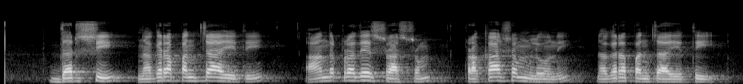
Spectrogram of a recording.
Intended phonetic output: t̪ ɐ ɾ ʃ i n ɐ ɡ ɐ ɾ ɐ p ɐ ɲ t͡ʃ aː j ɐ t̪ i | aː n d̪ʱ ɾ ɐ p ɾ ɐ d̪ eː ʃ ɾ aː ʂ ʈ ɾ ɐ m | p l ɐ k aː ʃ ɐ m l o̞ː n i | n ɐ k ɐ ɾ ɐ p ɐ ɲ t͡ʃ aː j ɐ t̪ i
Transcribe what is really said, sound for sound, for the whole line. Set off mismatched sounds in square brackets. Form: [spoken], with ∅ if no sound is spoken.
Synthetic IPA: [d̪] ɐ ɾ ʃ i n ɐ ɡ ɐ ɾ ɐ p ɐ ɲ t͡ʃ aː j ɐ t̪ i | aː n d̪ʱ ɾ ɐ p ɾ ɐ d̪ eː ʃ ɾ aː ʂ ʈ ɾ ɐ m | p [ɾ] ɐ k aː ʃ ɐ m l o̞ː n i | n ɐ [ɡ] ɐ ɾ ɐ p ɐ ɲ t͡ʃ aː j ɐ t̪ i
